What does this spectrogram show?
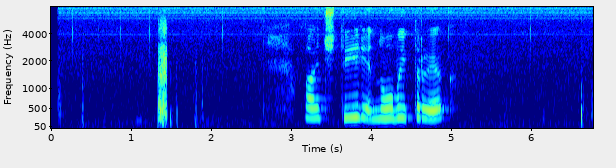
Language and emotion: Russian, sad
